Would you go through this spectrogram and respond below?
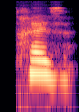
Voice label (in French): "treize", frances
